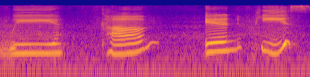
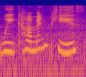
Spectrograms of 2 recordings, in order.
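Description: First: The voice is low and slower. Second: The voice is high and fast. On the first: The speaker calls it right. "she tries to speak in a lower voice" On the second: The speaker calls it wrong. "You speak... too high. Too fast"

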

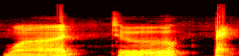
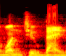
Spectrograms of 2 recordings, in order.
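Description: First: The count is said with a clear rhythmic beat. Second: The count is said flat, with no beat. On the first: The speaker calls it right. "You got to say it like this. Because then you got the rhythm" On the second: The speaker calls it wrong. "You can't just go one, two, bang"

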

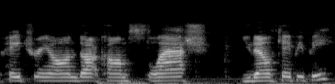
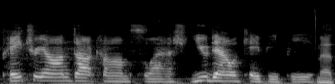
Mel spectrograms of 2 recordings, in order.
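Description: First: The voice rises at the end like a question. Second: The voice falls at the end like a statement.

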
